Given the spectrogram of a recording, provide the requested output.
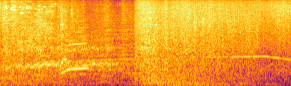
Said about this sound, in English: He crashes into a line of water-filled drums.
